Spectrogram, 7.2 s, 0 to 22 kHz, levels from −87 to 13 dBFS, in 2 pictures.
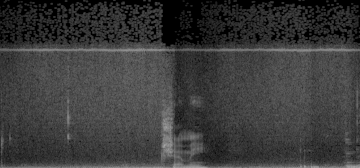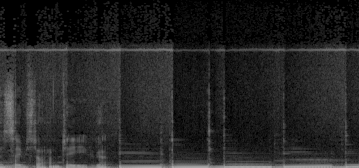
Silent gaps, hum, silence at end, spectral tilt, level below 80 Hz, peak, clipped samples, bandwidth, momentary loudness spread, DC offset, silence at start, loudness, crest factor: none; none; 0 s; -5 dB/octave; -40 dBFS; -12 dBFS; under 0.1%; over 20 kHz; 9 LU; under 0.1%; 0 s; -29 LUFS; 18 dB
